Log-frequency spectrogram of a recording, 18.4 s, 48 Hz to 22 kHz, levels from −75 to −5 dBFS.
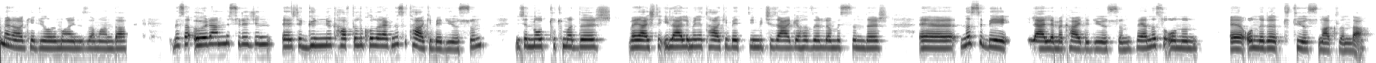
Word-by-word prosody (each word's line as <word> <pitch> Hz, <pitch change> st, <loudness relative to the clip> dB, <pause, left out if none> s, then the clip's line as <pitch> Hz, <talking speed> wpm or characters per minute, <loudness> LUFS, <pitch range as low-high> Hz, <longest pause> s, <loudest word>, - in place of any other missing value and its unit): merak 225 Hz, -6 st, +1 dB
ediyorum, 210 Hz, -1 st, -1 dB
aynı 205 Hz, 0 st, -2 dB
zamanda. 205 Hz, 0 st, -3 dB, 0.6 s
Mesela, 290 Hz, +5 st, -2 dB
öğrenme 310 Hz, +4 st, +6 dB
sürecin, 305 Hz, -1 st, -5 dB
eee, 240 Hz, -, +1 dB
işte, 245 Hz, +2 st, -3 dB
günlük, 270 Hz, +3 st, -2 dB
haftalık 265 Hz, +1 st, -1 dB
olarak 265 Hz, -1 st, +3 dB
nasıl 305 Hz, +5 st, -5 dB
takip 215 Hz, -7 st, +2 dB
ediyorsun? 190 Hz, +8 st, -4 dB, 0.4 s
İşte, 255 Hz, -1 st, -2 dB
not 250 Hz, 0 st, 0 dB
tutmadır 240 Hz, -1 st, +1 dB, 0.3 s
veya, 225 Hz, 0 st, +7 dB
işte, 225 Hz, +2 st, -4 dB
ilerlemeni 235 Hz, 0 st, +3 dB
takip 230 Hz, 0 st, -1 dB
ettiğin 230 Hz, 0 st, -1 dB
bir 230 Hz, -, -8 dB
çizelge 225 Hz, -1 st, 0 dB
hazırlamışsındır. 215 Hz, -1 st, -3 dB, 0.4 s
Eee, 210 Hz, 0 st, +3 dB
nasıl 325 Hz, +4 st, -2 dB
bir 435 Hz, -3 st, +5 dB, 0.2 s
ilerleme 200 Hz, -, +4 dB
kaydediyorsun 190 Hz, -1 st, -3 dB
veya 215 Hz, +1 st, +2 dB
nasıl 260 Hz, +1 st, -1 dB
onun, 210 Hz, -2 st, -2 dB, 0.4 s
eee, 195 Hz, 0 st, +5 dB
onları 210 Hz, -2 st, +1 dB
tutuyorsun 190 Hz, -3 st, -4 dB
aklında? 170 Hz, -, -2 dB
225 Hz, 125 wpm, -22 LUFS, 205-260 Hz, 0.6 s, veya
